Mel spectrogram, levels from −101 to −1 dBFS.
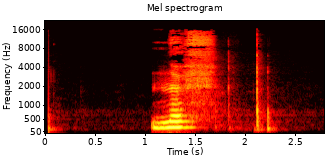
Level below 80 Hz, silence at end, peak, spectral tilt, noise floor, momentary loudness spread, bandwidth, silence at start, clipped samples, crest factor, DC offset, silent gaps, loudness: -70 dBFS; 0.55 s; -4 dBFS; -5 dB/octave; -81 dBFS; 19 LU; 16 kHz; 1.05 s; under 0.1%; 22 dB; under 0.1%; none; -22 LUFS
